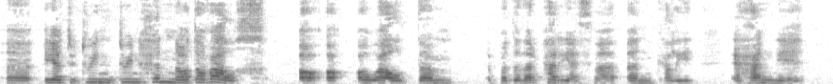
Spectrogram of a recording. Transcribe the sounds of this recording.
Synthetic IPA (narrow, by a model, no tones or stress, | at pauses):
əːejaddwindwinhənɔdɔvɛlˠχ | ɔɔwɛlˠd̥əːm | b̥odəðarpʰɛɾjaθmaənkʰalˠi | ɛɦaŋɨ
